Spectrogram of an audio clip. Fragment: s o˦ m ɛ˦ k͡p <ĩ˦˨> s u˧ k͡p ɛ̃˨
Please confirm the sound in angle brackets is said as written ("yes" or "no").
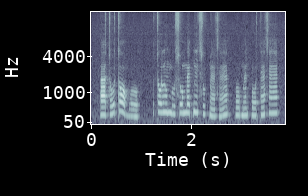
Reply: yes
